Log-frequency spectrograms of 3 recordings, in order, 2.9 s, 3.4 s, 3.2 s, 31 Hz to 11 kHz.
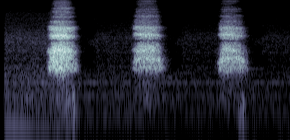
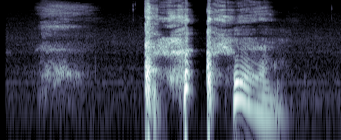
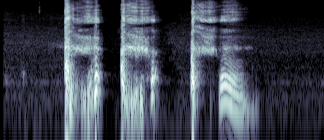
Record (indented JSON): {
  "exhalation_length": "2.9 s",
  "exhalation_amplitude": 29029,
  "exhalation_signal_mean_std_ratio": 0.4,
  "cough_length": "3.4 s",
  "cough_amplitude": 32768,
  "cough_signal_mean_std_ratio": 0.41,
  "three_cough_length": "3.2 s",
  "three_cough_amplitude": 32768,
  "three_cough_signal_mean_std_ratio": 0.43,
  "survey_phase": "beta (2021-08-13 to 2022-03-07)",
  "age": "18-44",
  "gender": "Male",
  "wearing_mask": "No",
  "symptom_cough_any": true,
  "symptom_runny_or_blocked_nose": true,
  "symptom_onset": "8 days",
  "smoker_status": "Current smoker (e-cigarettes or vapes only)",
  "respiratory_condition_asthma": true,
  "respiratory_condition_other": false,
  "recruitment_source": "REACT",
  "submission_delay": "1 day",
  "covid_test_result": "Negative",
  "covid_test_method": "RT-qPCR",
  "influenza_a_test_result": "Negative",
  "influenza_b_test_result": "Negative"
}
